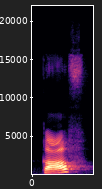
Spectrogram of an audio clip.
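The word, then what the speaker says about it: calf: अब इसकी बेबी को बोला जाता है काफ, और इसकी दो प्रोनाउंसिएशंस हैं, काफ, दूसरा कैफ।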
